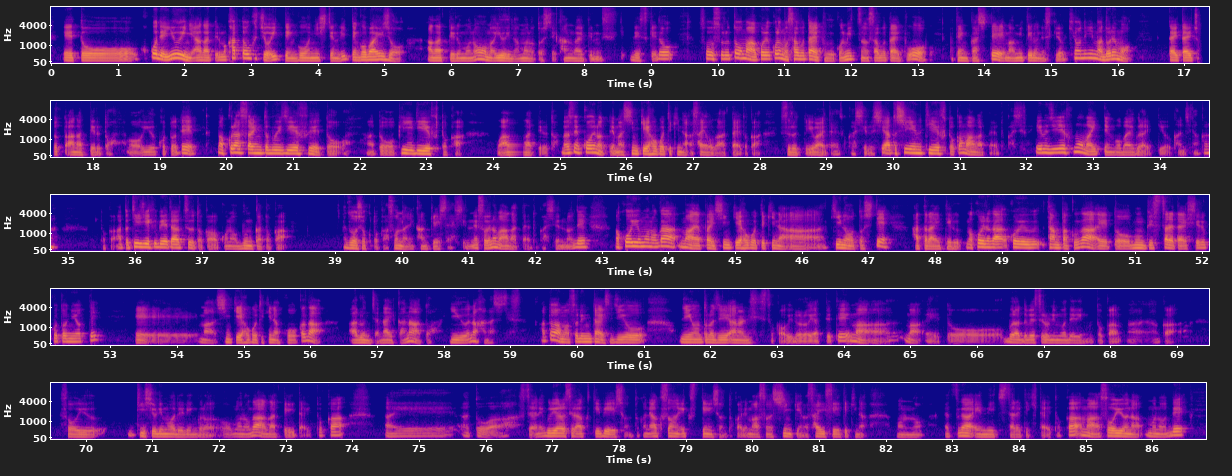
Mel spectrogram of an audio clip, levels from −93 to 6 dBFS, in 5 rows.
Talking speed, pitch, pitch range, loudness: 385 characters per minute, 120 Hz, 105-160 Hz, -30 LUFS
